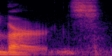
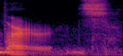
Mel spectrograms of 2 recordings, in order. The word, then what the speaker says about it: Byrds: over the song Turn Turn turn by the birds all right so who are the birds okay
